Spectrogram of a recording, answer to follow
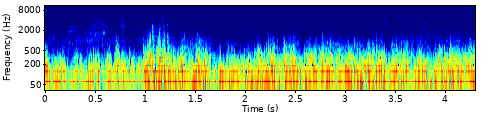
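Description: Wind buffeting the microphone in a steady low rumble that gets louder about a second in, with a few light knocks.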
